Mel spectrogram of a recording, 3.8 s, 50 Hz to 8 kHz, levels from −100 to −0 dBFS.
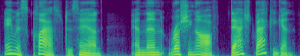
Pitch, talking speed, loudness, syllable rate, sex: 125 Hz, 175 wpm, -19 LUFS, 4.8 syllables/s, male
